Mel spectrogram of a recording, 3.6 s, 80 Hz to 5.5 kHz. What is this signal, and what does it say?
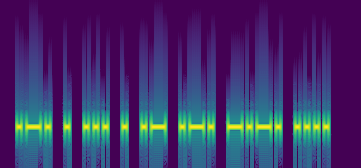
Morse code, heard as a keyed tone, about 25 wpm, 600 Hz. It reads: RESEARCH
